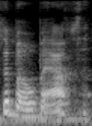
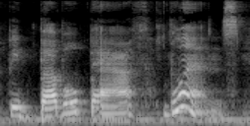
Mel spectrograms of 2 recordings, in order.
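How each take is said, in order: First: Said in the usual way. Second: "Bubble Bath" said slowly, every sound crisp and separate; carefully enunciated. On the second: Shown as a demonstration. Crafter on camera re-saying the stamp colour name, slow careful enunciation. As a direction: spell out "Bubble Bath" slowly, consonants clear. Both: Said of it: "let me enunciate that better".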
